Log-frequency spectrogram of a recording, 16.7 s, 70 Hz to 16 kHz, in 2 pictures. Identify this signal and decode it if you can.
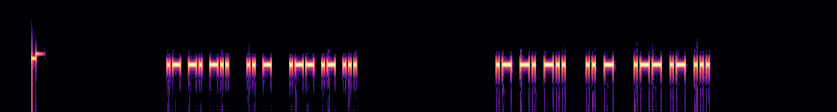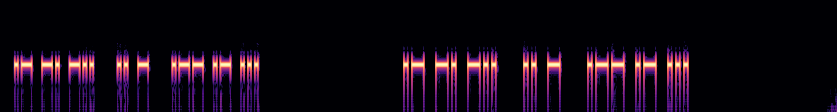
Morse code, heard as a keyed tone, about 37 wpm, 700 Hz. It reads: AND IT WAS AND IT WAS AND IT WAS AND IT WAS
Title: Speed-Racing - Sets of 3 Words 30wpm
